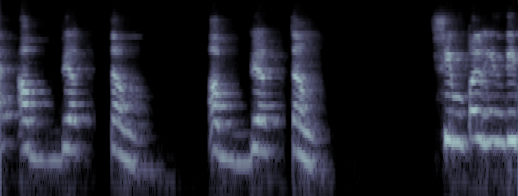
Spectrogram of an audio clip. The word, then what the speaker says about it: अव्यक्तम्: यह 'अव', 'अब', 'अव', 'एब', 'ए', 'व', 'अव', 'अव्यक्तम', ' अव्यक्तम' है। और दूसरी बात, हमें 'व' का उच्चारण किसके साथ करना चाहिए?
